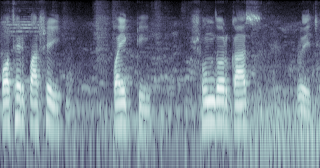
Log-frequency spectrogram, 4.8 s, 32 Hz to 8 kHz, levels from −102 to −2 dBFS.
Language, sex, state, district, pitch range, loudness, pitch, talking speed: Bengali, male, West Bengal, Cooch Behar, 130-145 Hz, -17 LUFS, 135 Hz, 85 wpm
